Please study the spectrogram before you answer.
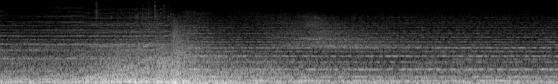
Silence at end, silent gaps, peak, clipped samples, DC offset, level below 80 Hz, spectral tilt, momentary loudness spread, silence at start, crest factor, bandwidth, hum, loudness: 0 s; none; -2 dBFS; under 0.1%; 0.1%; -24 dBFS; -7.5 dB/octave; 10 LU; 0 s; 16 dB; 14.5 kHz; none; -19 LUFS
